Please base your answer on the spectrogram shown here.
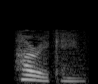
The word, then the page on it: hurricane: ‘hɜ:rı,keın; ‘hʌrı,keın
